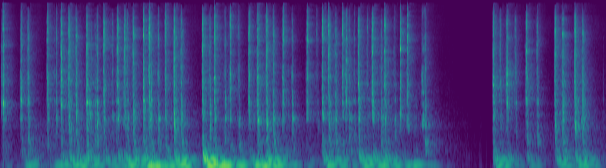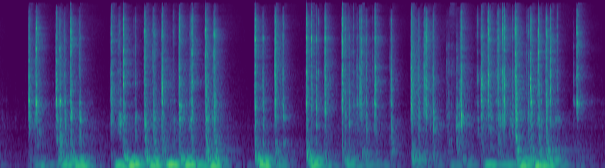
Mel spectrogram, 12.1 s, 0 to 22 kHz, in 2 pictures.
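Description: Rapid clicky typing on a Razer Deathstalker V2 Pro keyboard with low-profile optical switches, close and crisp, in bursts separated by short silent pauses.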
